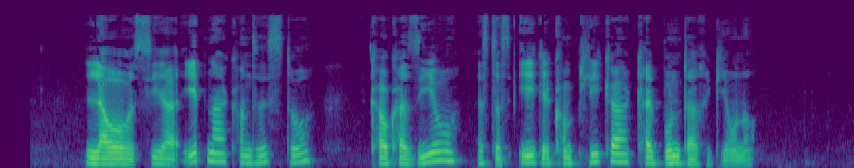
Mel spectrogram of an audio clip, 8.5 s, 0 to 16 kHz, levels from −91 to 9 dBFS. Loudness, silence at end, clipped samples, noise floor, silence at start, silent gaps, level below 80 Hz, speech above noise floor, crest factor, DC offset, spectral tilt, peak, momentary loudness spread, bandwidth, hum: -22 LUFS; 1 s; under 0.1%; -68 dBFS; 0.85 s; none; -60 dBFS; 47 dB; 20 dB; under 0.1%; -6.5 dB/octave; -2 dBFS; 11 LU; 11.5 kHz; none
